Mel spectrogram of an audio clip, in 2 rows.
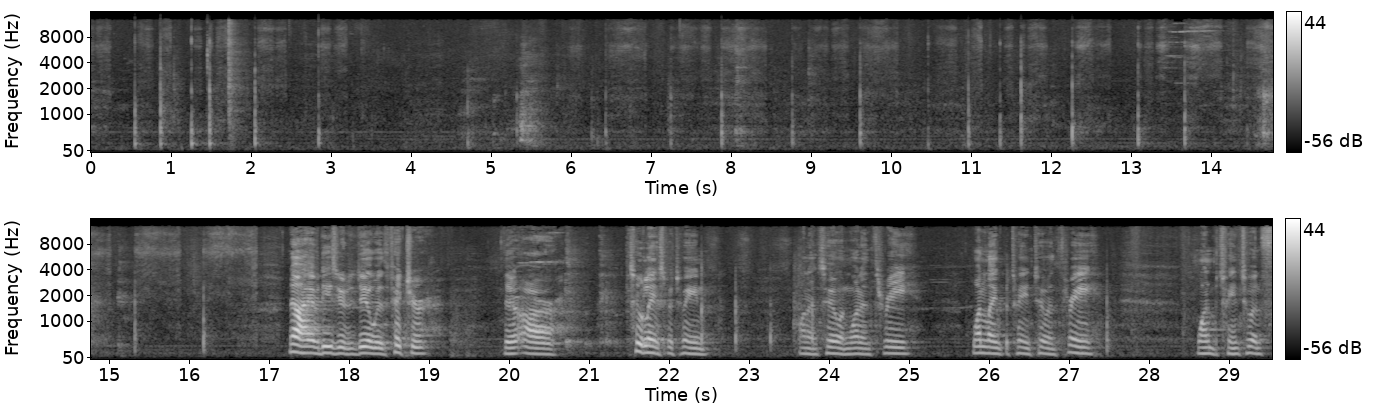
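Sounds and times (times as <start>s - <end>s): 
pen tapping and scratching writing numbers onto a line drawing: 0.0s - 3.2s, 6.0s - 16.6s
speech: 17.2s - 19.1s, 19.9s - 20.8s, 21.6s - 22.6s, 23.6s - 25.1s, 25.8s - 27.4s, 28.6s - 29.5s.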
